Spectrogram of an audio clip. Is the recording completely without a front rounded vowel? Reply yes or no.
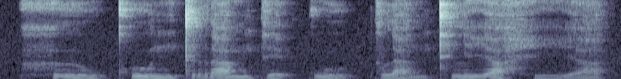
yes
